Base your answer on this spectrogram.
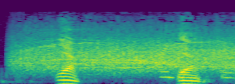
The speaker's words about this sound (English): Thank you. That's applause.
